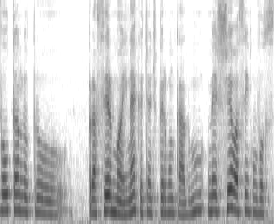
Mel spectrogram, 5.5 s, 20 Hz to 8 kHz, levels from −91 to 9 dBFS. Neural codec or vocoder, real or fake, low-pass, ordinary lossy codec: codec, 16 kHz, 16 kbps, FunCodec, trained on LibriTTS, 50 frames a second; fake; none; none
